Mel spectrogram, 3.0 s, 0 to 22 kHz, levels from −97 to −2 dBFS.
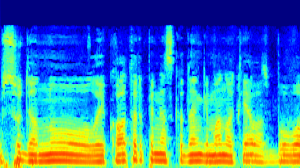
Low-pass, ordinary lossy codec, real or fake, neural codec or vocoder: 14.4 kHz; AAC, 32 kbps; real; none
